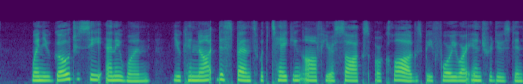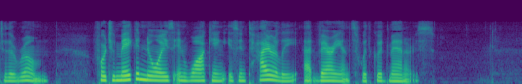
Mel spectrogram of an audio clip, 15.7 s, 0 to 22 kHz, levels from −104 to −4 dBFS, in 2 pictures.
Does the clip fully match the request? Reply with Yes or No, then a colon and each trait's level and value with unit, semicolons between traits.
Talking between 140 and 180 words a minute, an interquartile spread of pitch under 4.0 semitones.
Yes: average, 145 wpm; narrow, 2.6 semitones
